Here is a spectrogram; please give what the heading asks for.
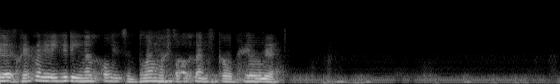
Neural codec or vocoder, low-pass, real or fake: codec, 16 kHz, 0.5 kbps, FreqCodec, smaller model; 5.4 kHz; fake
